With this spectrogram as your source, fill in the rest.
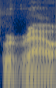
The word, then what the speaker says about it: Rao: And what Judge Rao does here is, I assume it's pronounced Rao, R-A-O, that what he does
